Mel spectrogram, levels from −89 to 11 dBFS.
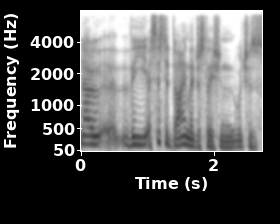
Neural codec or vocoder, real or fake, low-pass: none; real; 7.2 kHz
